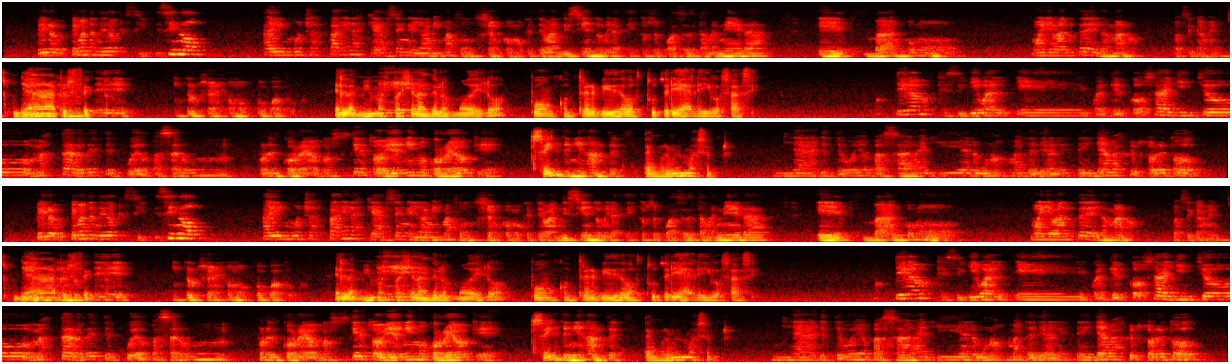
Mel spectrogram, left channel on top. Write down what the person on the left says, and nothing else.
Ya,
perfecto.
En las mismas
páginas de los modelos puedo encontrar videos, tutoriales y cosas así.
Sí,
tengo el mismo siempre.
